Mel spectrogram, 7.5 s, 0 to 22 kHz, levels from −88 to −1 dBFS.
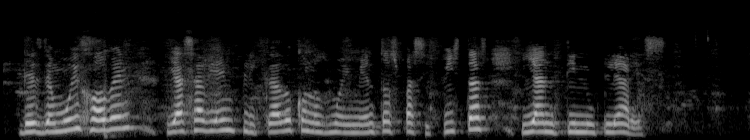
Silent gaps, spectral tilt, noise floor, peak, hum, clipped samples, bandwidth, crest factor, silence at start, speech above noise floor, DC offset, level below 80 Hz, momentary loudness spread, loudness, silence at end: none; -4.5 dB/octave; -68 dBFS; -16 dBFS; none; under 0.1%; 7.8 kHz; 18 dB; 0.2 s; 35 dB; under 0.1%; under -90 dBFS; 13 LU; -33 LUFS; 0.9 s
